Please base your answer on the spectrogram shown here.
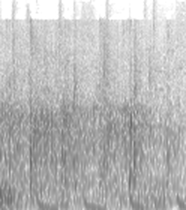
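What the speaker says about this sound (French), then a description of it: "Et j'ai envie de les applaudir." An audience claps at a school information session. The applause is brief and steady, with faint voices murmuring underneath.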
